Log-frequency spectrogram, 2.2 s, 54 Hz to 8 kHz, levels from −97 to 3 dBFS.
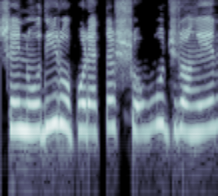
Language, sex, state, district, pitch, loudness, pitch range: Bengali, female, West Bengal, Dakshin Dinajpur, 290 Hz, -14 LUFS, 285-315 Hz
